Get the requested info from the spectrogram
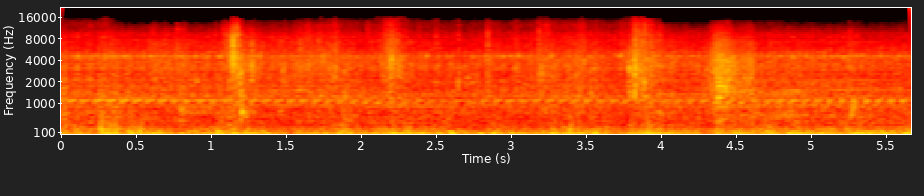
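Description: Wind buffeting the microphone on a small open boat, over the steady low running of the idling outboard motor, with a few short knocks against the hull.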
